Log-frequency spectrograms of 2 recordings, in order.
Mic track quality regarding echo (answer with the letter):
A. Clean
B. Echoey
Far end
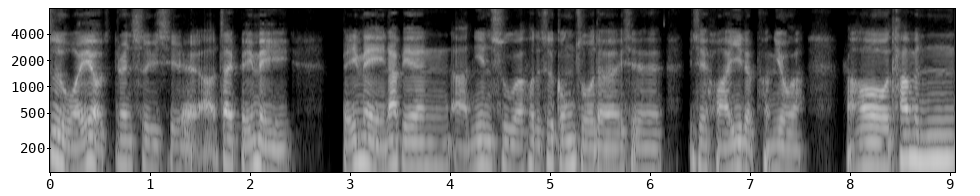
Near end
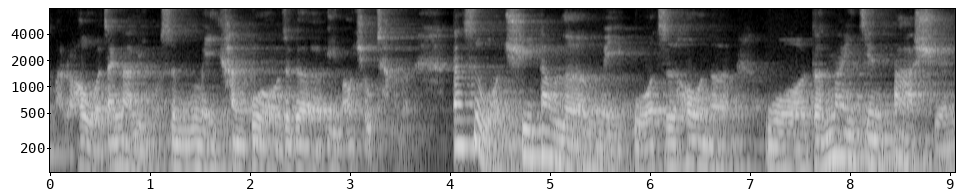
A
